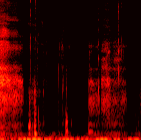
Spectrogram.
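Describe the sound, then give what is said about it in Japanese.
Soft, wet chewing of omurice, worked thoroughly until mushy, with several squelchy bites at an irregular pace. The sound is faint and has no talk over it. “こうやってぐちゃぐちゃのドロドロになるまで十分に咀嚼して、”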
